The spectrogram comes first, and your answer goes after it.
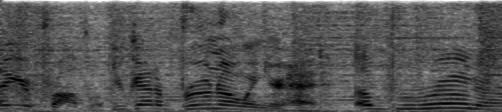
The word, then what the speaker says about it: Bruno: Okay, and Bruno, if it were pronounced American, but in Italian, in Spanish, they really roll their R's. Bruno.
